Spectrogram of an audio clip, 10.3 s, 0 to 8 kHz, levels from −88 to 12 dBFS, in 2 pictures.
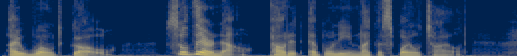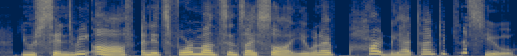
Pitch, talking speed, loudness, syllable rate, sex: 235 Hz, 185 wpm, -20 LUFS, 4.9 syllables/s, female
